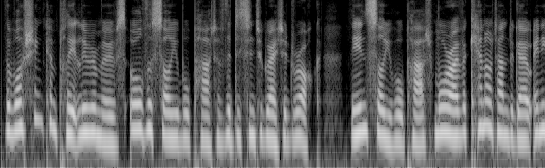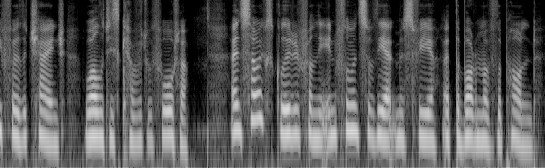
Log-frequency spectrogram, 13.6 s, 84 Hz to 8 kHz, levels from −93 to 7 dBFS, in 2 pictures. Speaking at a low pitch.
No: high, 195 Hz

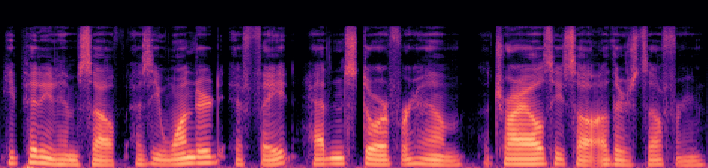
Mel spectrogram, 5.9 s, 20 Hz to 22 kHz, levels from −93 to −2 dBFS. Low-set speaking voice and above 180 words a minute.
Yes: low, 115 Hz; average, 195 wpm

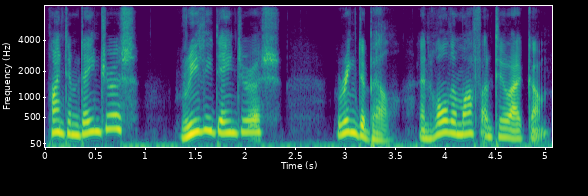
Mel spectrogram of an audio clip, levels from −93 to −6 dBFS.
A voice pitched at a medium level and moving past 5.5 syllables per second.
Yes: medium, 180 Hz; 6.3 syllables/s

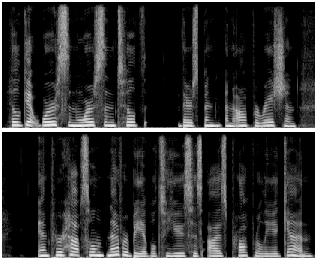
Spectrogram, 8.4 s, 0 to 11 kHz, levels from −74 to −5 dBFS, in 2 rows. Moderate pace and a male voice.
No: average, 165 wpm; female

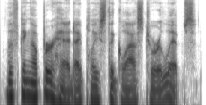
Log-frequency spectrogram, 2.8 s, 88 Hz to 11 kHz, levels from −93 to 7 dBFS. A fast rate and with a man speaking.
Yes: fast, 240 wpm; male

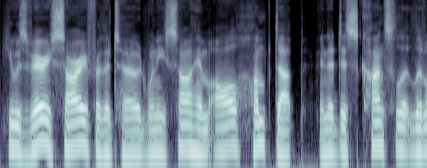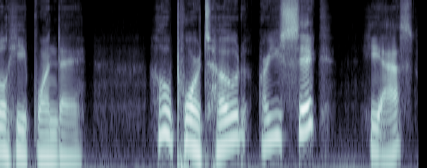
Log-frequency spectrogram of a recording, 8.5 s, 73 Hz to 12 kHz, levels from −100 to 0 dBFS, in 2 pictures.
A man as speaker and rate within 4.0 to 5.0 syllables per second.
No: male; 5.6 syllables/s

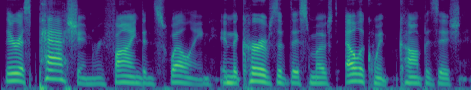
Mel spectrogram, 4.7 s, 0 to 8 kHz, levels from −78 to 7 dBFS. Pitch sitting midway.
Yes: medium, 165 Hz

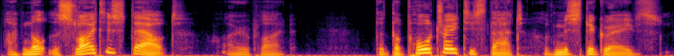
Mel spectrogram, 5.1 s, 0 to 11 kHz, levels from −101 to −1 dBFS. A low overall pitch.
Yes: low, 130 Hz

